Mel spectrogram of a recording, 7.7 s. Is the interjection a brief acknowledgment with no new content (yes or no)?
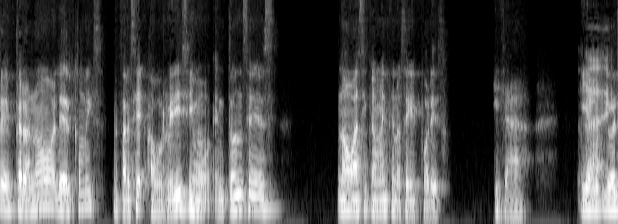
yes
